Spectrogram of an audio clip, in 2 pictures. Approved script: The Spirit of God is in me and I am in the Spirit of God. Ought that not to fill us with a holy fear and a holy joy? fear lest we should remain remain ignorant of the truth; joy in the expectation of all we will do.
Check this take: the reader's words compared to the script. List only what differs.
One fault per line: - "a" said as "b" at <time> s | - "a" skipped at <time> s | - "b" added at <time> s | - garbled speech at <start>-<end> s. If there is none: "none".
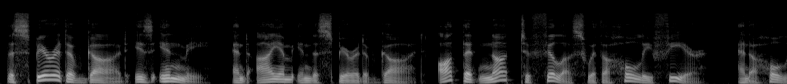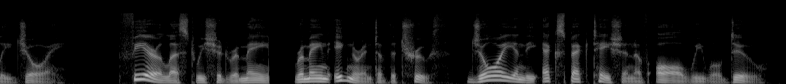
none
